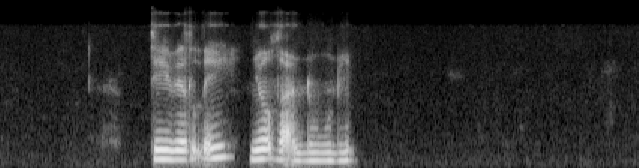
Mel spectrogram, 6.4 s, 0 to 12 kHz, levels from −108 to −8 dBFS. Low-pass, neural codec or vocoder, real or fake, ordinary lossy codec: 7.2 kHz; none; real; Opus, 16 kbps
